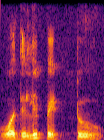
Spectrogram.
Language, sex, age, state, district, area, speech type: Telugu, male, 45-60, Andhra Pradesh, East Godavari, rural, read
